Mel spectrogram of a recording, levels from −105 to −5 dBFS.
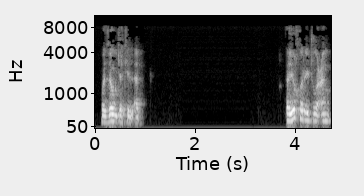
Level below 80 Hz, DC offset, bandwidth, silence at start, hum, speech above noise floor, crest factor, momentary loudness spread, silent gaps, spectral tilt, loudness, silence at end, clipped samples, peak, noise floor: -58 dBFS; under 0.1%; 8.6 kHz; 0.15 s; none; 68 dB; 20 dB; 11 LU; none; -7 dB/octave; -19 LUFS; 0 s; under 0.1%; -4 dBFS; -86 dBFS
